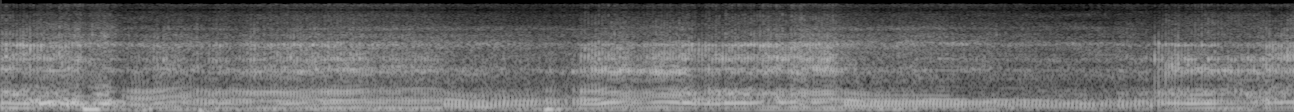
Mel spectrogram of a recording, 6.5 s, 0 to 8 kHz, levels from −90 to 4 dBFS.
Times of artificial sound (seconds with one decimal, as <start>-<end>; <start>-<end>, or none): 0.0-0.6; 3.4-4.0; 4.6-6.5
